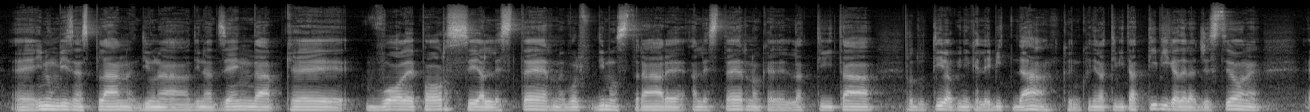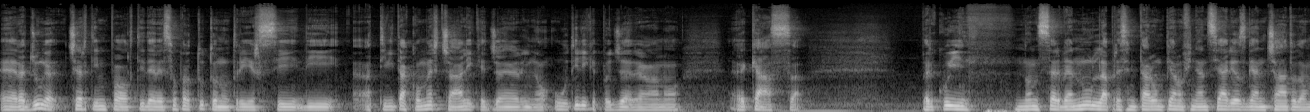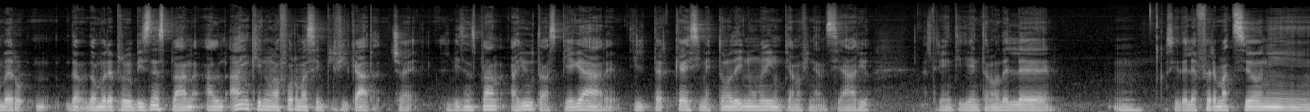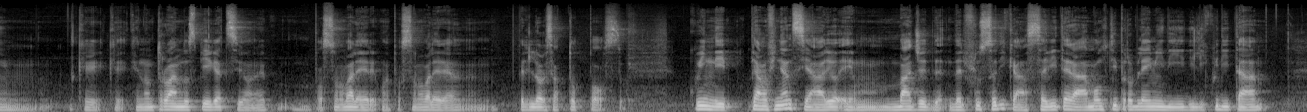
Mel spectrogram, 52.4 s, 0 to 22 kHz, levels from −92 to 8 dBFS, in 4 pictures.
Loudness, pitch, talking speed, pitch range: -20 LUFS, 100 Hz, 145 wpm, 95-105 Hz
